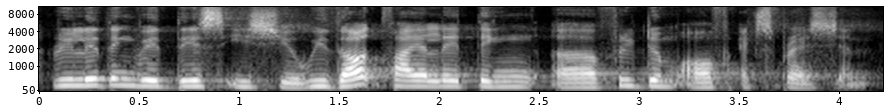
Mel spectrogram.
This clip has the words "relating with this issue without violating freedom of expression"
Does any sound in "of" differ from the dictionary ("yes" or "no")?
yes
